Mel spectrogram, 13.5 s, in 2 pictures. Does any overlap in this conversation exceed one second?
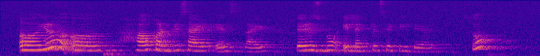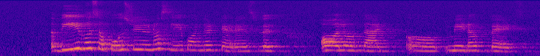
No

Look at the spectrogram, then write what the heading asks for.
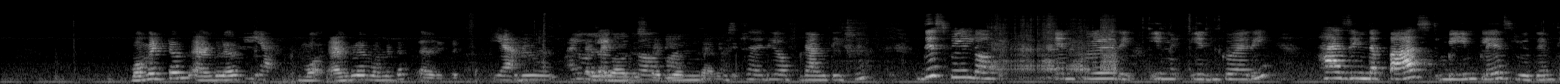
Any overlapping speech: Yes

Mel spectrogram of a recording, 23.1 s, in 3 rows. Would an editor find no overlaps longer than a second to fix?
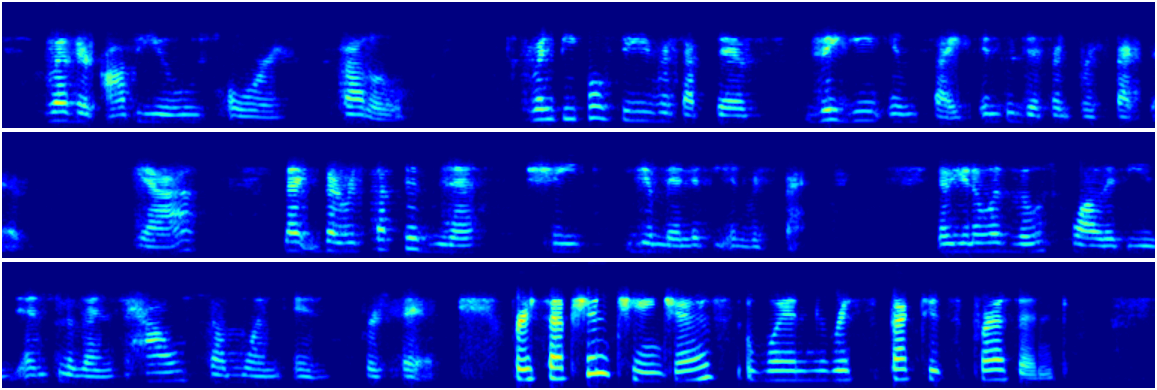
Yes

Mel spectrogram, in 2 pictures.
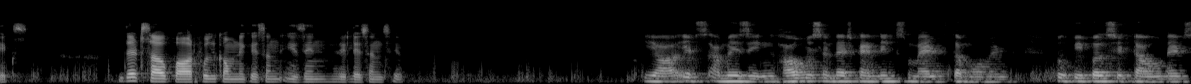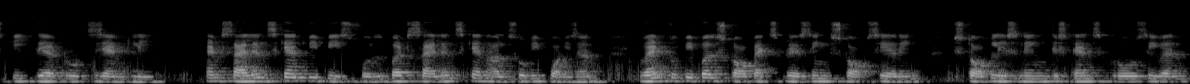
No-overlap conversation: Yes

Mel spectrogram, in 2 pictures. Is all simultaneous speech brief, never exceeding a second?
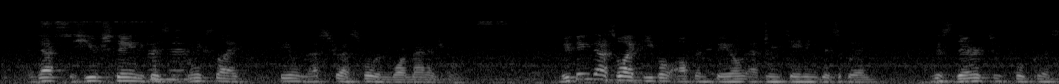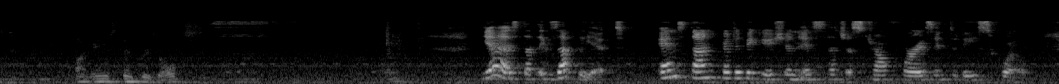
Yes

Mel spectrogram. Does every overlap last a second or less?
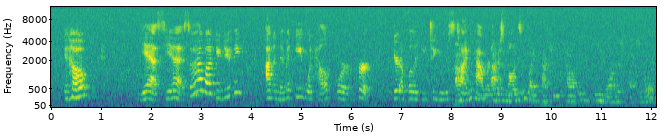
No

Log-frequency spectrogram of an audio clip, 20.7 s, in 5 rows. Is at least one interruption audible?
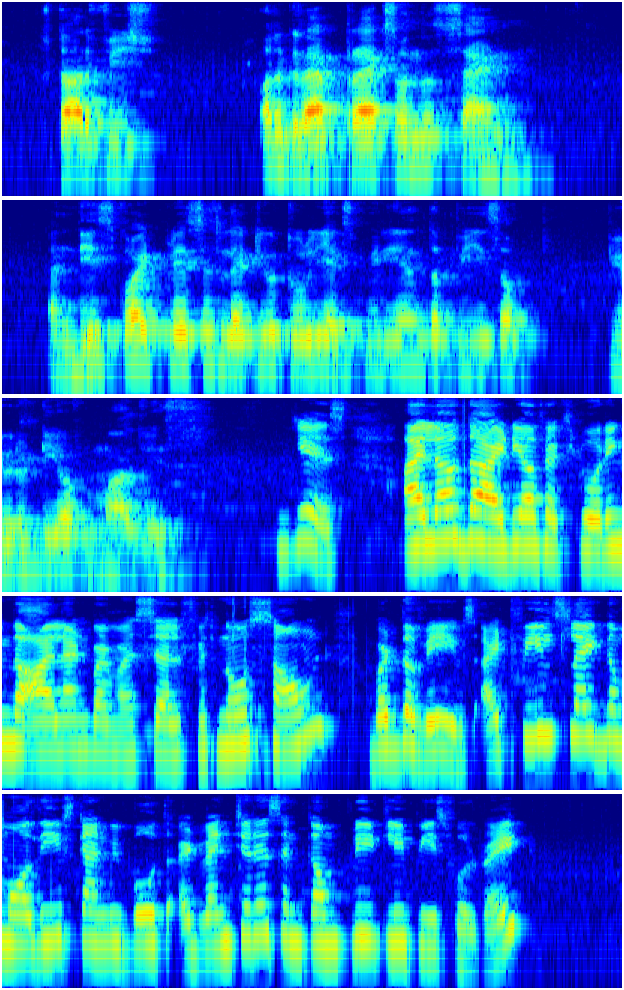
No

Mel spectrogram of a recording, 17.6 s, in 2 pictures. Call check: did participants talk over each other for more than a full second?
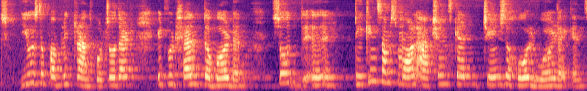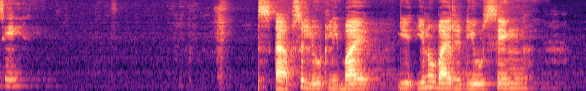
No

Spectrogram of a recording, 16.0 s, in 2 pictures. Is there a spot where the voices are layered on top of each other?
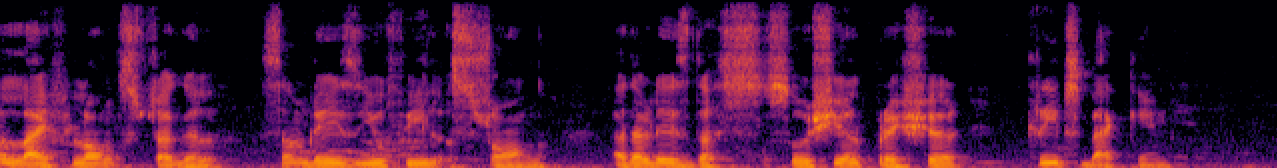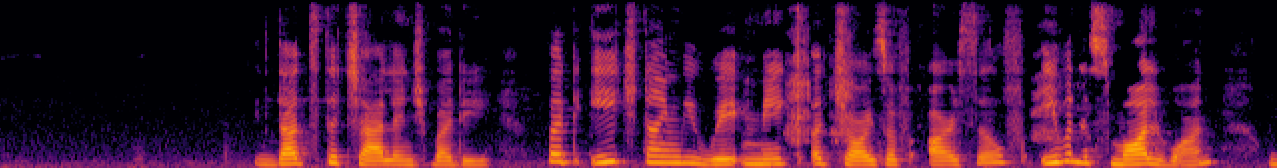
No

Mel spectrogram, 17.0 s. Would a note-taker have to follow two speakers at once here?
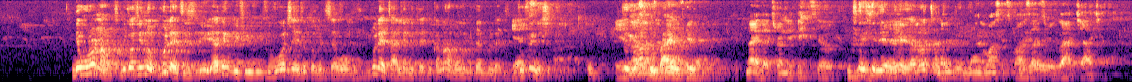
Yes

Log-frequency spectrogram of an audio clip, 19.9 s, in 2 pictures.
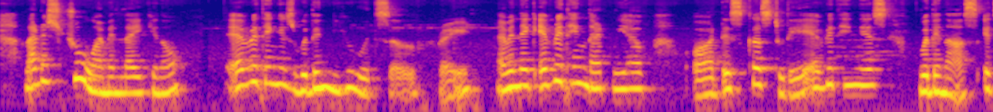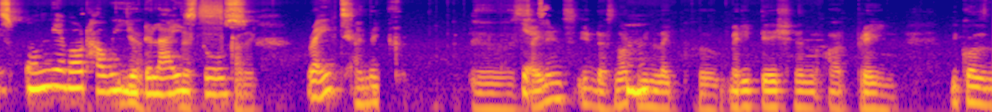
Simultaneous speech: Yes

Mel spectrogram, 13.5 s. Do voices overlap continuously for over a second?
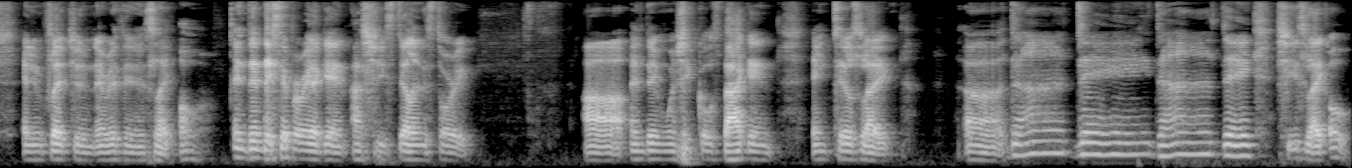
No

